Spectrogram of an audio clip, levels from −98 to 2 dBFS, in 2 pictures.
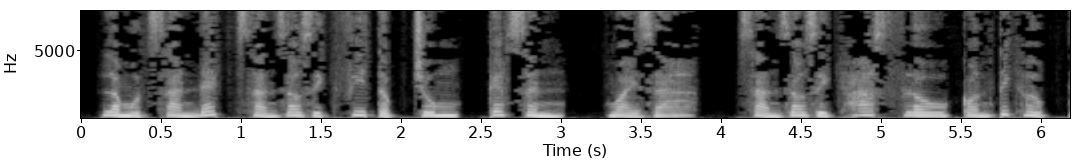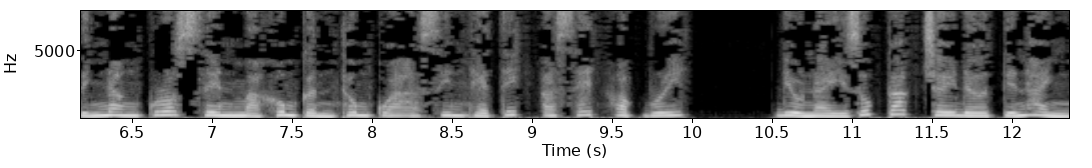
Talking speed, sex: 190 wpm, female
